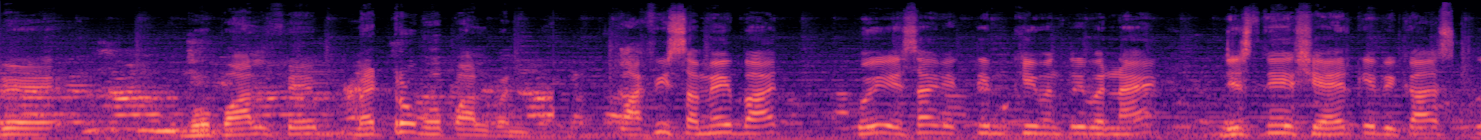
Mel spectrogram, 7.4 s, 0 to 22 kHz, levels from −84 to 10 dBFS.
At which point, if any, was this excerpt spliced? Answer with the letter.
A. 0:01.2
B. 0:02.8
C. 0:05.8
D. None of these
B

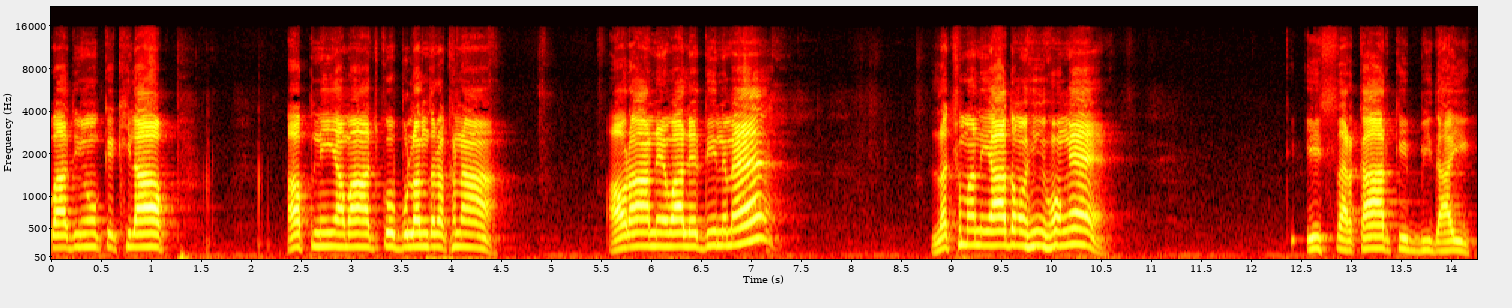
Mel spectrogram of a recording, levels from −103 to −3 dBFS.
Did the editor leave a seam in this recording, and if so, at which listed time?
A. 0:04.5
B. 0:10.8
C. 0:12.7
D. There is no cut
D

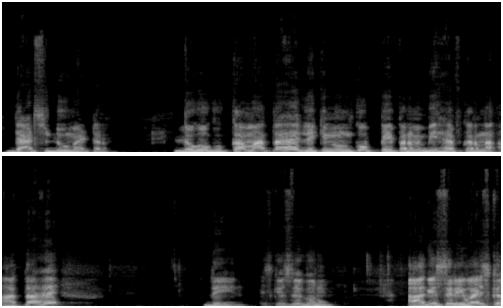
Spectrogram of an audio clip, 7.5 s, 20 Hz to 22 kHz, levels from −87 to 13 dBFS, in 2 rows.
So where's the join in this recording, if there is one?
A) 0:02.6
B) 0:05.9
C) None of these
B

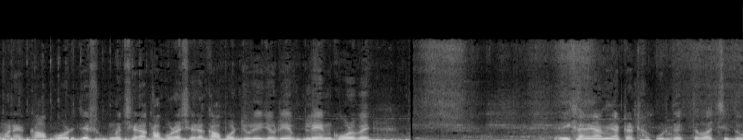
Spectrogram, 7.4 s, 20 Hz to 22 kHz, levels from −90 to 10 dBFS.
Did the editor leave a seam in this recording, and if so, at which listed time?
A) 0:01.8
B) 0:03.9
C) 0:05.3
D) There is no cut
B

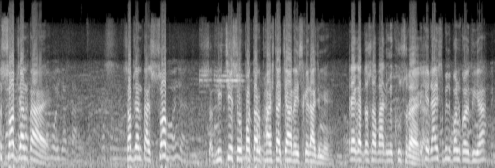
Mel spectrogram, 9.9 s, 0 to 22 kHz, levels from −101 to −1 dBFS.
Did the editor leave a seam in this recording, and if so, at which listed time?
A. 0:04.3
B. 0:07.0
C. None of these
B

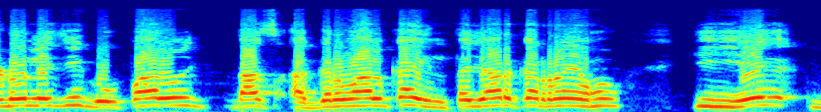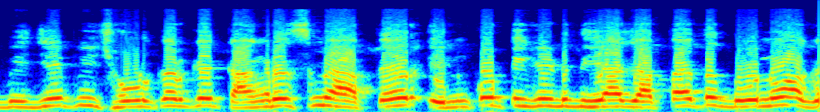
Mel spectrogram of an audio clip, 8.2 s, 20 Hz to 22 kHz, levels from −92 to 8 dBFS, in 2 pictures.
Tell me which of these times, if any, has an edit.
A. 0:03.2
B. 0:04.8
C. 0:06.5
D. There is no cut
D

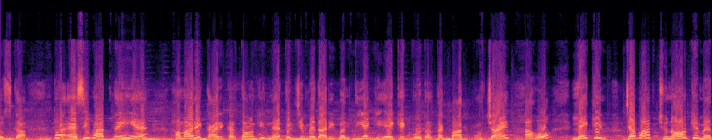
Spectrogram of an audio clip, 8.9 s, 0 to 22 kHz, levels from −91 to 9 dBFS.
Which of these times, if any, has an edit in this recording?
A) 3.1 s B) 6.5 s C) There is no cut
B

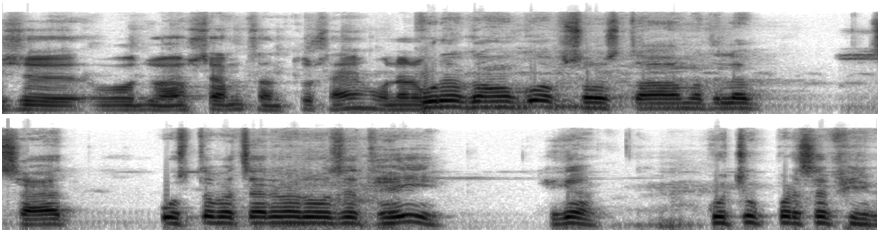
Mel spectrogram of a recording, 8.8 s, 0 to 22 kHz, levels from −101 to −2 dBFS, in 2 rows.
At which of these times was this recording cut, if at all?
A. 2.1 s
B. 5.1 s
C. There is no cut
A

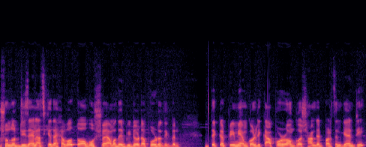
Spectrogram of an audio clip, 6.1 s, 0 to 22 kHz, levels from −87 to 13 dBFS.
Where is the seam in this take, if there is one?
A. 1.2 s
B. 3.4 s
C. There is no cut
B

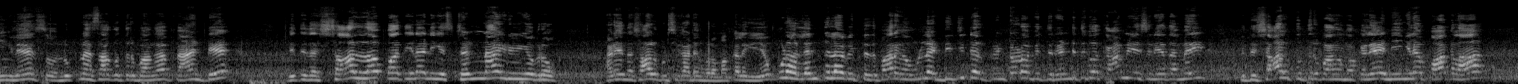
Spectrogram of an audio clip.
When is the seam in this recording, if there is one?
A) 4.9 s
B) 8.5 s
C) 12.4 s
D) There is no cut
D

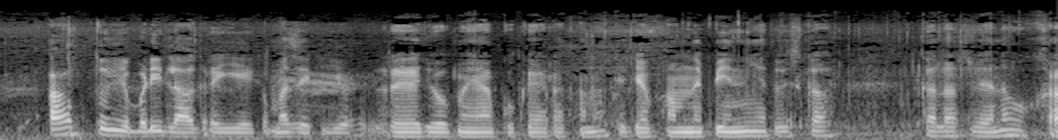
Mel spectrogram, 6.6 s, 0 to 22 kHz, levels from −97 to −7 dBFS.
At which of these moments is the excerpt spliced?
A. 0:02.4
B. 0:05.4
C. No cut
A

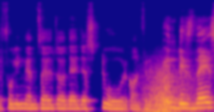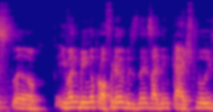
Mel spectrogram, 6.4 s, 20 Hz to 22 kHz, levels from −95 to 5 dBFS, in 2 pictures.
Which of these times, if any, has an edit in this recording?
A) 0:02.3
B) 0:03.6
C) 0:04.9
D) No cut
A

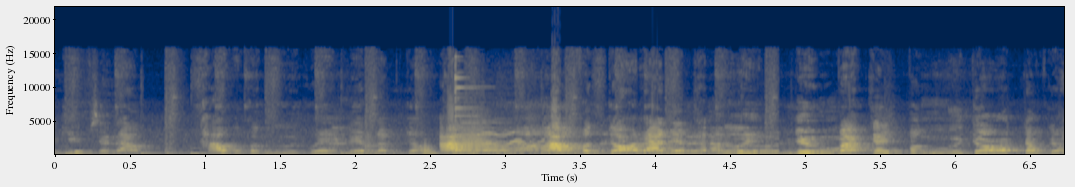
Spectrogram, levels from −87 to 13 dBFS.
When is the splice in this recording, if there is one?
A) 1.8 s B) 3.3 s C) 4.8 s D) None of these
C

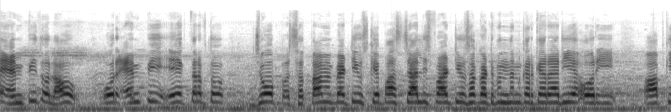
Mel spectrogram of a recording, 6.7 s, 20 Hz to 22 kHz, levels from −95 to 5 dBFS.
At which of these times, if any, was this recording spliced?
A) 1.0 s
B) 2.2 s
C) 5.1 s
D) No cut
D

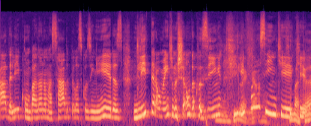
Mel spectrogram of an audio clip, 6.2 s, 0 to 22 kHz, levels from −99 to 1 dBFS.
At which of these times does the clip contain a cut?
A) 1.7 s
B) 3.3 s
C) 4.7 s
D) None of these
D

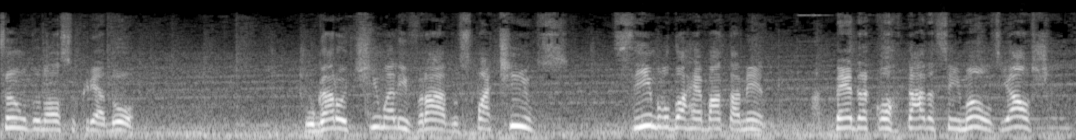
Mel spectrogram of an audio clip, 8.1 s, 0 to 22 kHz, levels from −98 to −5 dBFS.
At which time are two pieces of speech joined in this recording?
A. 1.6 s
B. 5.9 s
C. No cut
B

